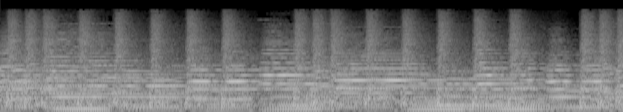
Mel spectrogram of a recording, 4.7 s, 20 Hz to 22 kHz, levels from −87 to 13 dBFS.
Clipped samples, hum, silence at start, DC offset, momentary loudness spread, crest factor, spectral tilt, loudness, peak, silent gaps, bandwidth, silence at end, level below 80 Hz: under 0.1%; none; 0 s; under 0.1%; 2 LU; 12 dB; -4 dB/octave; -15 LUFS; -2 dBFS; none; 16 kHz; 0 s; -34 dBFS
